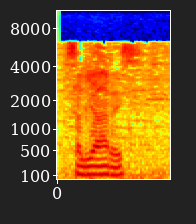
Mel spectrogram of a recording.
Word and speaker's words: Solaris: The Slacker's Saloon is called Solaris, and that is not the ITC firm, but you should pronounce it in Russian, Solaris,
